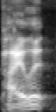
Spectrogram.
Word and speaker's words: Pilate: I pronounce it Pilate. That's how they pronounce it in Catholic churches.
